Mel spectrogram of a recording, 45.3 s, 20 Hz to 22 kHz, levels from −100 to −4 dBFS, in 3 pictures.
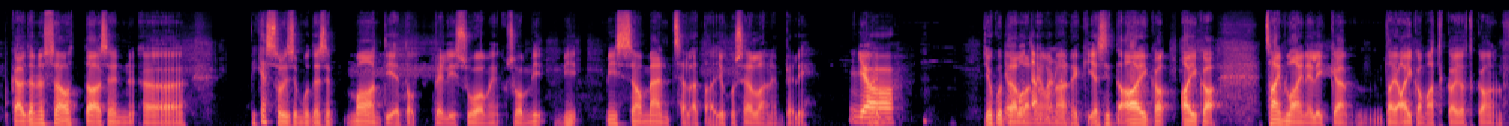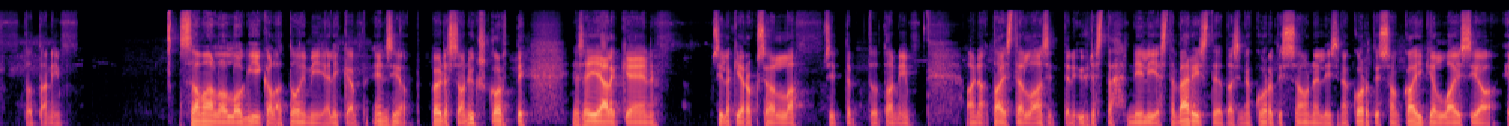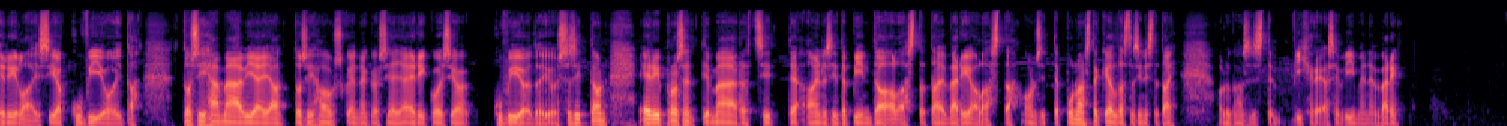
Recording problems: uneven, jittery; strongly; from 8.5 to 42 s

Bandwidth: 14.5 kHz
